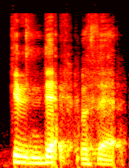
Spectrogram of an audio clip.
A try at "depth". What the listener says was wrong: There's a P in there.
